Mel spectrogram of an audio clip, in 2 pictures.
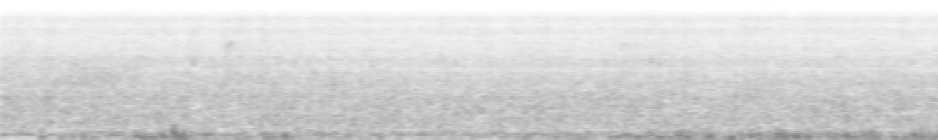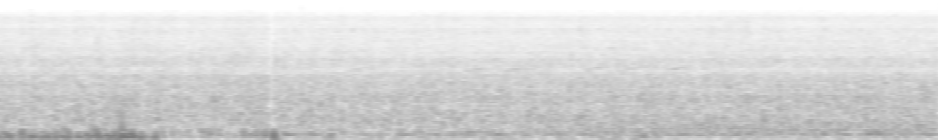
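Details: Steady broadband rumble of wind and distant traffic-like noise in a suburban park, rising briefly around the middle, with no clear animal calls.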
